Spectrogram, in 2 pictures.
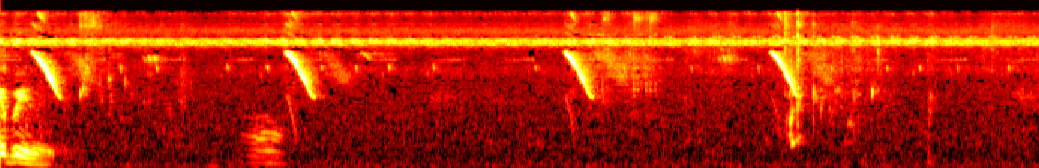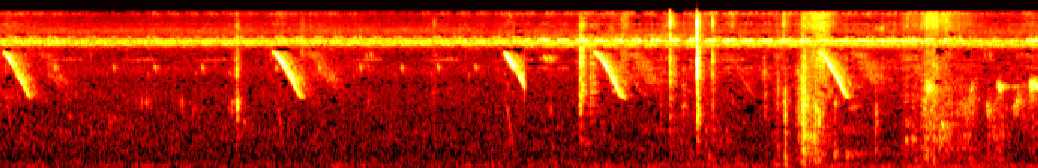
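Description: A bird repeating a short, high whistle that falls in pitch, about once every one to two seconds, over a steady high-pitched insect drone.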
